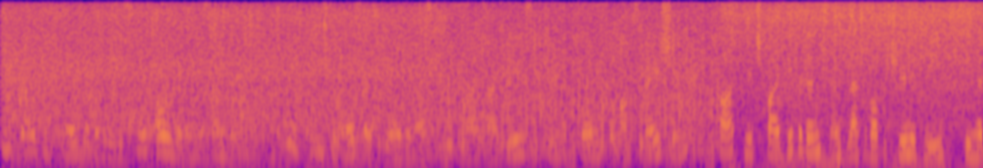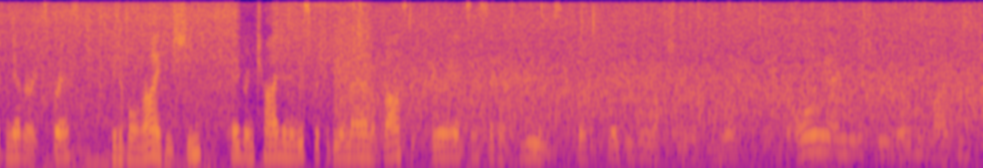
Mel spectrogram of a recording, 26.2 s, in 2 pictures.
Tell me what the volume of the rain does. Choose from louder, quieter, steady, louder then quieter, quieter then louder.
steady.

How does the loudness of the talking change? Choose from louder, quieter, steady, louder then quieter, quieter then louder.
louder then quieter.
